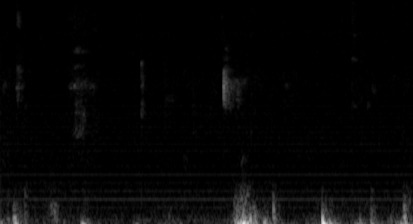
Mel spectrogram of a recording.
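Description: Quiet room tone with a faint steady electrical hum and a few soft, low thumps, the clearest about two and a half and three and a quarter seconds in.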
